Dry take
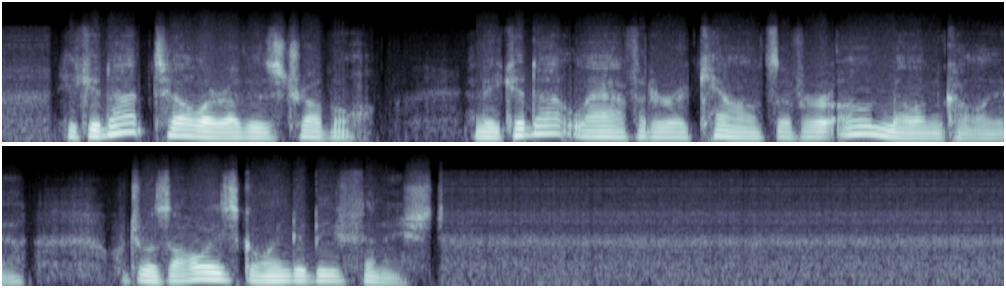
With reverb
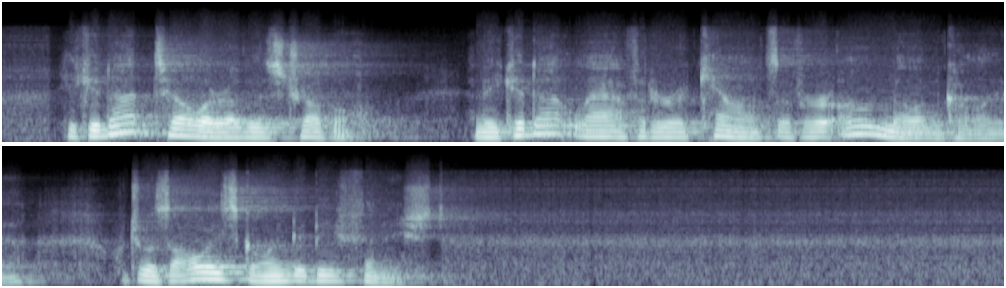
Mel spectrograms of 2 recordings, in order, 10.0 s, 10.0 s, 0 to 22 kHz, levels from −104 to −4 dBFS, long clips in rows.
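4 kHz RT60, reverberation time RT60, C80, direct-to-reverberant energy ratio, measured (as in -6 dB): 1.2 s, 1.2 s, 15.0 dB, 11.5 dB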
